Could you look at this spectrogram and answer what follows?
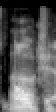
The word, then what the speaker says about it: Boltjes: How do you say your last name? Bojangles? – That's very close, actually. It's Boltjes.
